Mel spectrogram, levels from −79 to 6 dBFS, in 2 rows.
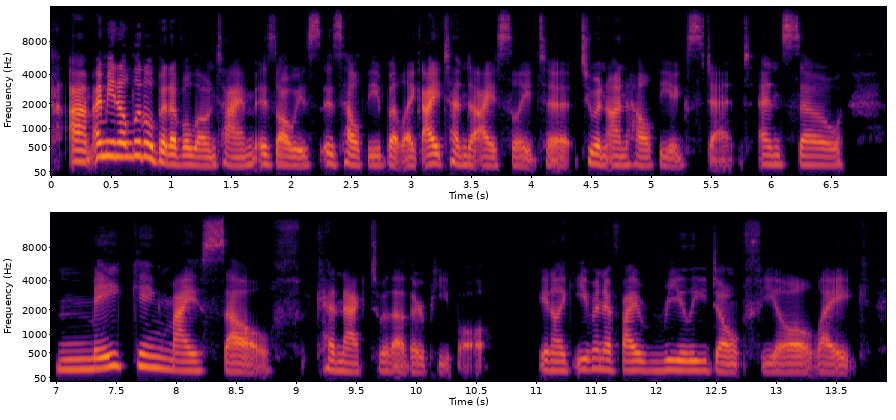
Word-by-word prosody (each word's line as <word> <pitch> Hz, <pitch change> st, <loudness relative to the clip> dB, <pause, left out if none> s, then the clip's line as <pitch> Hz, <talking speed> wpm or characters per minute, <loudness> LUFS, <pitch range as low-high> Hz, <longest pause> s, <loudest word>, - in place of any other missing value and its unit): Um, 215 Hz, -1 st, +7 dB
I 295 Hz, -, +11 dB
mean, 310 Hz, 0 st, +7 dB
a 295 Hz, -, +9 dB
little 300 Hz, -3 st, +6 dB
bit 200 Hz, -6 st, +5 dB
of 170 Hz, -, +8 dB
alone 150 Hz, -3 st, +1 dB
time 150 Hz, -1 st, -1 dB
is 170 Hz, -1 st, -2 dB
always 150 Hz, +1 st, 0 dB
is 175 Hz, -1 st, -3 dB
healthy, 155 Hz, -3 st, -1 dB
but, -, -, 0 dB
like, -, -, -1 dB
I 170 Hz, +1 st, +7 dB
tend 170 Hz, -1 st, -3 dB
to -, -, +1 dB
isolate 145 Hz, 0 st, -3 dB
to -, -, -3 dB
to 195 Hz, -, -1 dB
an 170 Hz, -, +3 dB
unhealthy 155 Hz, -2 st, -2 dB
extent, -, -, -8 dB
and 165 Hz, -1 st, -3 dB
so, 155 Hz, -2 st, -3 dB, 0.4 s
making 200 Hz, +4 st, 0 dB
myself 165 Hz, 0 st, -2 dB
connect 155 Hz, -6 st, -2 dB
with -, -, -6 dB
other -, -, -3 dB
people, 345 Hz, +2 st, -11 dB, 0.4 s
you 170 Hz, -, -3 dB
know, -, -, -2 dB
like, 160 Hz, -1 st, -5 dB
even 185 Hz, 0 st, -4 dB
if 170 Hz, -1 st, -1 dB
I 165 Hz, 0 st, +2 dB
really 165 Hz, 0 st, -2 dB
don't 140 Hz, -2 st, -3 dB
feel 140 Hz, 0 st, -3 dB
like -, -, -5 dB
165 Hz, 180 wpm, -23 LUFS, 155-185 Hz, 0.4 s, I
